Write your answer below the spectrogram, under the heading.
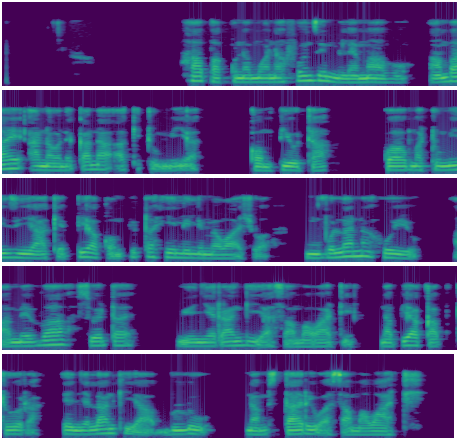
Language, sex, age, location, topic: Swahili, male, 18-24, Nairobi, education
